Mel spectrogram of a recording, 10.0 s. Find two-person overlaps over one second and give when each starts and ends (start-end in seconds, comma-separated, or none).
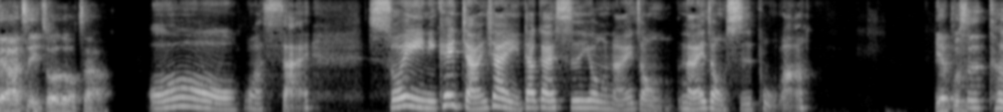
none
